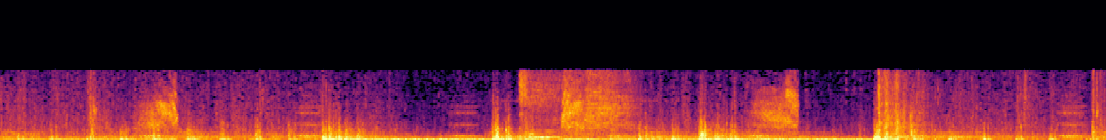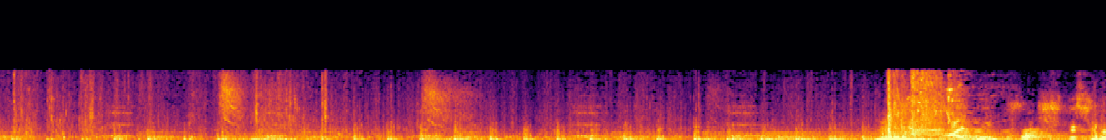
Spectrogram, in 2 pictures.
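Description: Blaster shots fire in short bursts.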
